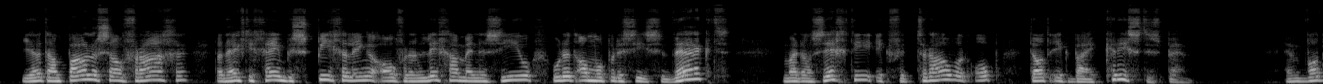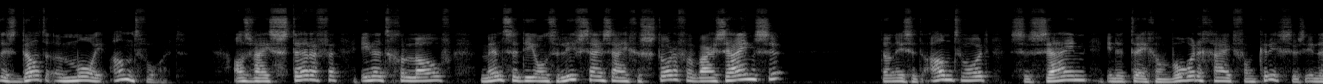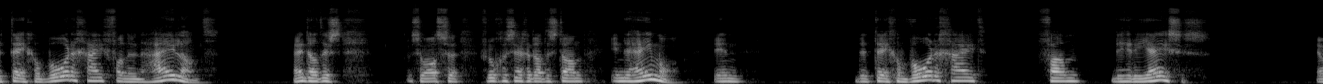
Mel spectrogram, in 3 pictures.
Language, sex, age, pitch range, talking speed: Dutch, male, 50-69, 130-180 Hz, 140 wpm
